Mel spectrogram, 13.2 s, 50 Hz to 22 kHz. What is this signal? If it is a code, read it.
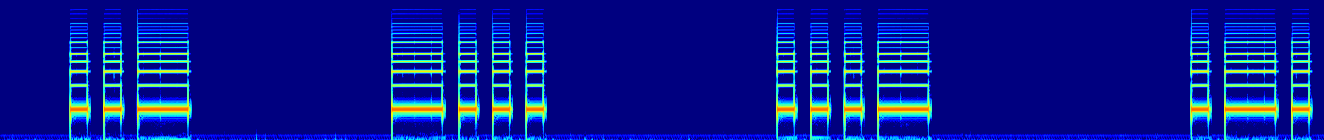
Morse code, heard as a keyed tone, about 7 wpm, 920 Hz. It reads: U B V R
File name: cursos / CDestudo / 16 Track 16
